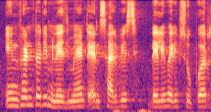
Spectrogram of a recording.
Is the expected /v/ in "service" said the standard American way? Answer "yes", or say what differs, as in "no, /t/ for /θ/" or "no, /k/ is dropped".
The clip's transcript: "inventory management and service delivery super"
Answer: no, /b/ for /v/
